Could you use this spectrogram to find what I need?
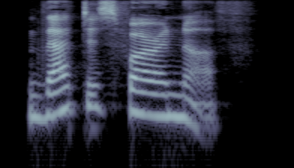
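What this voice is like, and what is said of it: Thick Swedish accent. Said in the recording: “His accent is thick and comes from Sweden.”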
